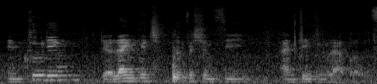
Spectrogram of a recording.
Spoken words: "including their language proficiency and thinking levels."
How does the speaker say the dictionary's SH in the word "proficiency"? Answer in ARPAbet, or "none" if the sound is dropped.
SH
